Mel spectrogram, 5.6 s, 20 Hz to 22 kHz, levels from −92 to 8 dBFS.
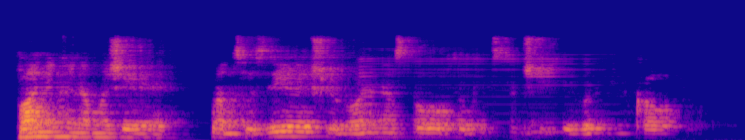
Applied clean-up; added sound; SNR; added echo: neural mask model DeepFilterNet 3.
